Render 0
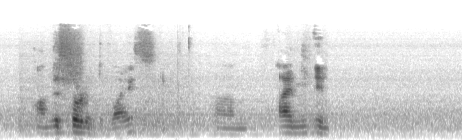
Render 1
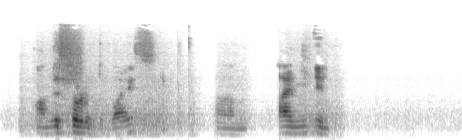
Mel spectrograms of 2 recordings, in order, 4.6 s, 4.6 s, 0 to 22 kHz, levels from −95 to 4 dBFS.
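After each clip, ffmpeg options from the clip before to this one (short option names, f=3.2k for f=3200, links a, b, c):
-af "agate=range=-33dB:threshold=-45dB:ratio=3:detection=peak"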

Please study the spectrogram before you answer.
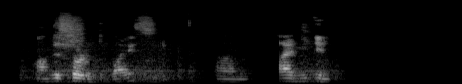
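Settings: -filter_complex "[0:a]asplit=2[a][b];[b]adelay=16,volume=-3.5dB[c];[a][c]amix=inputs=2:normalize=0,volume=-3dB"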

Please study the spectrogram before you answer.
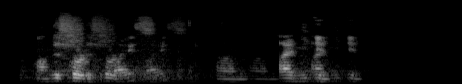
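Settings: -af "aecho=1:1:323:0.299,volume=-2.5dB"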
